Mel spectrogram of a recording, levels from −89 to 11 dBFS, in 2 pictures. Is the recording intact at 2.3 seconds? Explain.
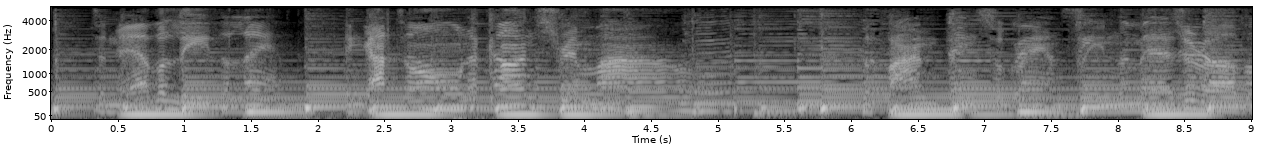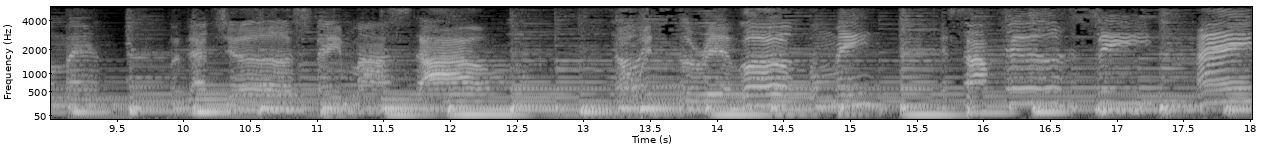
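Yes, at 2.3 seconds the audio runs continuously with no dropout, click, distortion or other fault.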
